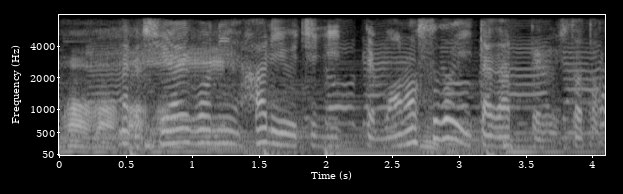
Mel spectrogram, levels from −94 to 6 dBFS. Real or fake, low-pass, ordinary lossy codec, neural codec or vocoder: real; 7.2 kHz; MP3, 64 kbps; none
